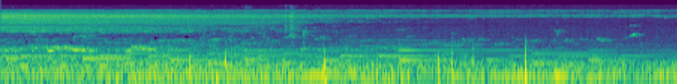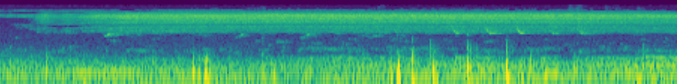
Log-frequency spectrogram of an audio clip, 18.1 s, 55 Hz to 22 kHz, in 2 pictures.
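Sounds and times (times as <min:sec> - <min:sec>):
insects chorus: 0:00.0 - 0:18.0.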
